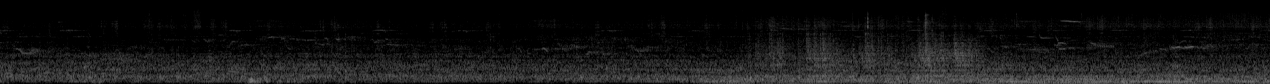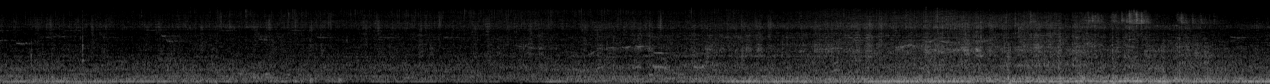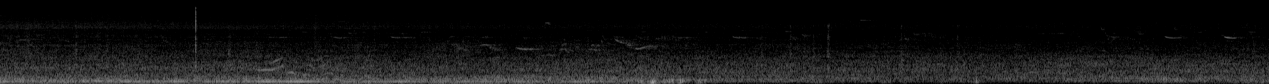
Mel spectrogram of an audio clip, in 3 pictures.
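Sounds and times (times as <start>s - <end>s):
distant voices: 6.5s - 32.0s.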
